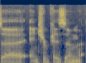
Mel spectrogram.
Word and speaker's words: entropism: So Kitsch started, and it was kind of like our 80s and 90s, whereas entropism, I'm still saying that. How do you say that? – Entropism. Yeah, that's right. – Mm-hmm. Entropism? – Like okay. Entropy. Entropism. Mm-hmm.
